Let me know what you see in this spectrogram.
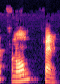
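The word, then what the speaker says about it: Phnom Penh: बड़ी अजीब सी कैपिटल है, ठीक है, इसको प्रोनाउंसिएशन कर लेना। ये है फ्नोम फेन, ये कैपिटल है कंबोडिया की।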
